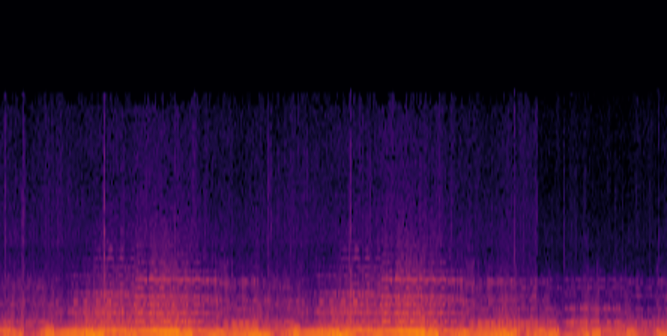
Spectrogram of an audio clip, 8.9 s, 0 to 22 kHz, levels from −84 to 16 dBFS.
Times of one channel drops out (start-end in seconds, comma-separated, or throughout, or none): 7.15-8.89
